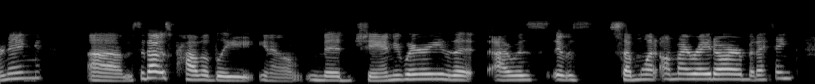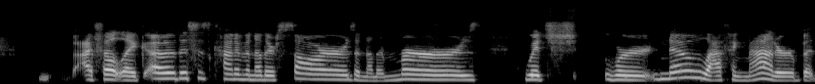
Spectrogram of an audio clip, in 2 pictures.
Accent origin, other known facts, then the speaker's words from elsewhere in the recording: North Carolina, United States; also born or lived in Chapel Hill / Baltimore; I'm from North Carolina. I was raised here and I came through the public school system in North Carolina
